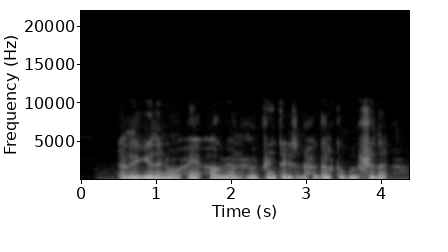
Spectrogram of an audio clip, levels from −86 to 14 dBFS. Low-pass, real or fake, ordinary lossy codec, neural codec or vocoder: none; fake; none; vocoder, 22.05 kHz, 80 mel bands, HiFi-GAN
